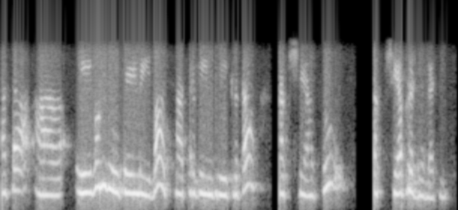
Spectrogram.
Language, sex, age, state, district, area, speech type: Sanskrit, female, 18-30, Kerala, Thrissur, urban, conversation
